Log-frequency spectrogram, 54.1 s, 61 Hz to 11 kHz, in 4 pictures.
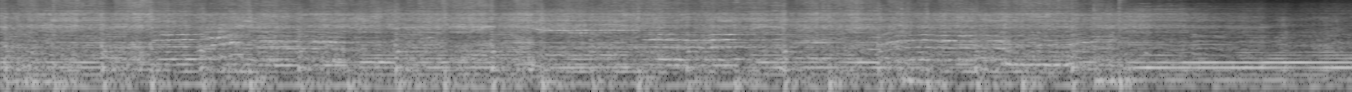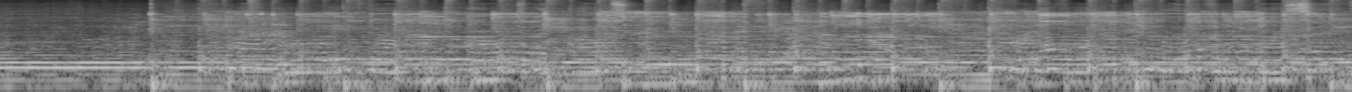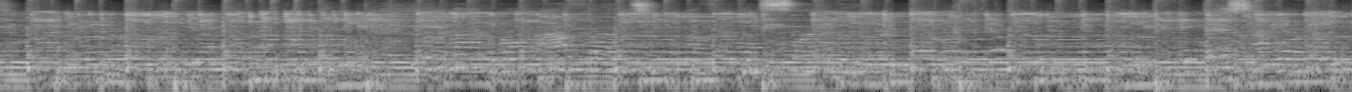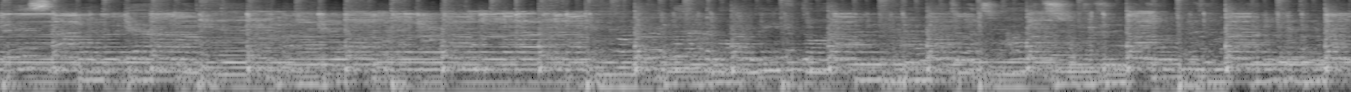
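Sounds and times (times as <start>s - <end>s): drum kit: 0.0s - 54.0s
electric bass: 0.0s - 54.0s
electric guitar: 0.0s - 54.0s.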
